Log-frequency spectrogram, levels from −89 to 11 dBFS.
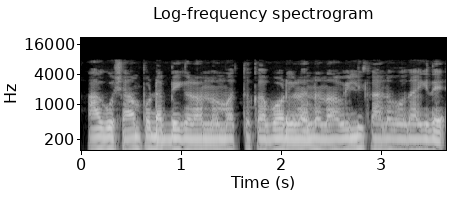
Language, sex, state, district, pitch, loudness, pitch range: Kannada, male, Karnataka, Koppal, 100 Hz, -14 LUFS, 100-105 Hz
